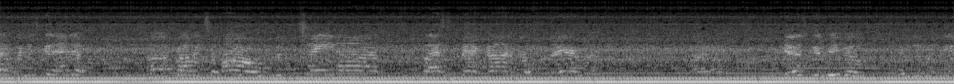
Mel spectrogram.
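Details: Kawasaki KFX90 ATV after a top-end rebuild, bench-run on a battery charger with no chain and the restrictor still on; the idle may need adjusting. A steady, even low hum with no misses, knocks or rattles: normal idle.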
